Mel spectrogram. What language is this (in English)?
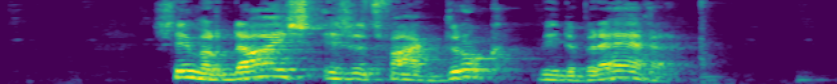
Western Frisian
